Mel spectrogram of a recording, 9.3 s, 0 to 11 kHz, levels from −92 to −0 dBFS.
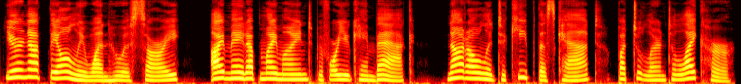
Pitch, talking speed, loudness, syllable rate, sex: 200 Hz, 190 wpm, -20 LUFS, 4.5 syllables/s, female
